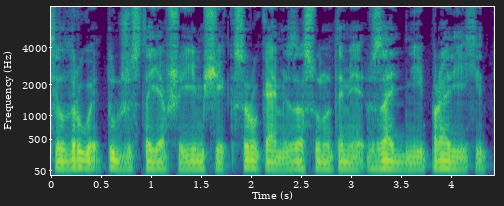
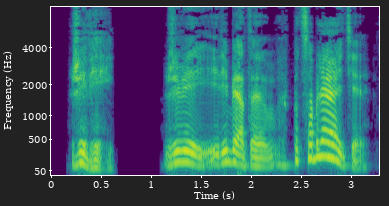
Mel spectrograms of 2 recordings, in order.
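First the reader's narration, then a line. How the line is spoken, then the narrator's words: Exclaimed. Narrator (Russian): воскликнул Николай Петрович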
